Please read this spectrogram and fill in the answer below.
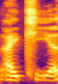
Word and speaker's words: IKEA: only problem like qdcrafts is the number one ikea supporter i do love my ikea products i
